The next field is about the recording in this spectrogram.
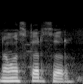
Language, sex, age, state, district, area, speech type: Marathi, male, 18-30, Maharashtra, Nashik, urban, spontaneous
